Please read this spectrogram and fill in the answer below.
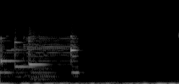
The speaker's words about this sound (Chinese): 等一下，我男朋友怎么每次都是这个时候打电话？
